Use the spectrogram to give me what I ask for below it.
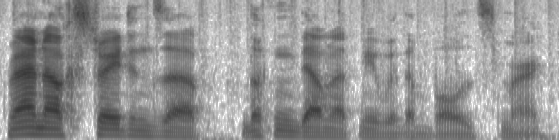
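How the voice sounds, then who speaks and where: A man's voice: sits low, lively intonation, a little fast. A man playing through a visual novel and reading its lines aloud in a playful, jokey manner. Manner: playful, jokey, breaks into loud yells. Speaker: let's play gamer.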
